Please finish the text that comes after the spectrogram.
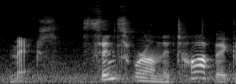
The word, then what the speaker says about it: Mx: use the honorific mix that's mx pronounced mix since we're on the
